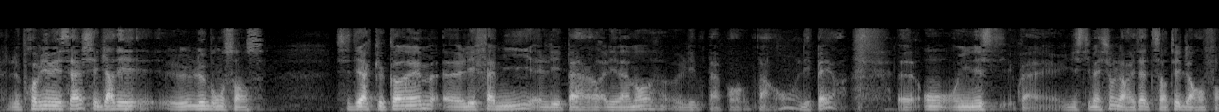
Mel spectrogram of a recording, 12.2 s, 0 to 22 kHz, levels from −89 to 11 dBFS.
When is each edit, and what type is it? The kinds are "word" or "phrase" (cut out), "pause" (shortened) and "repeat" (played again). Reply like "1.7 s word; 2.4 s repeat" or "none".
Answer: none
